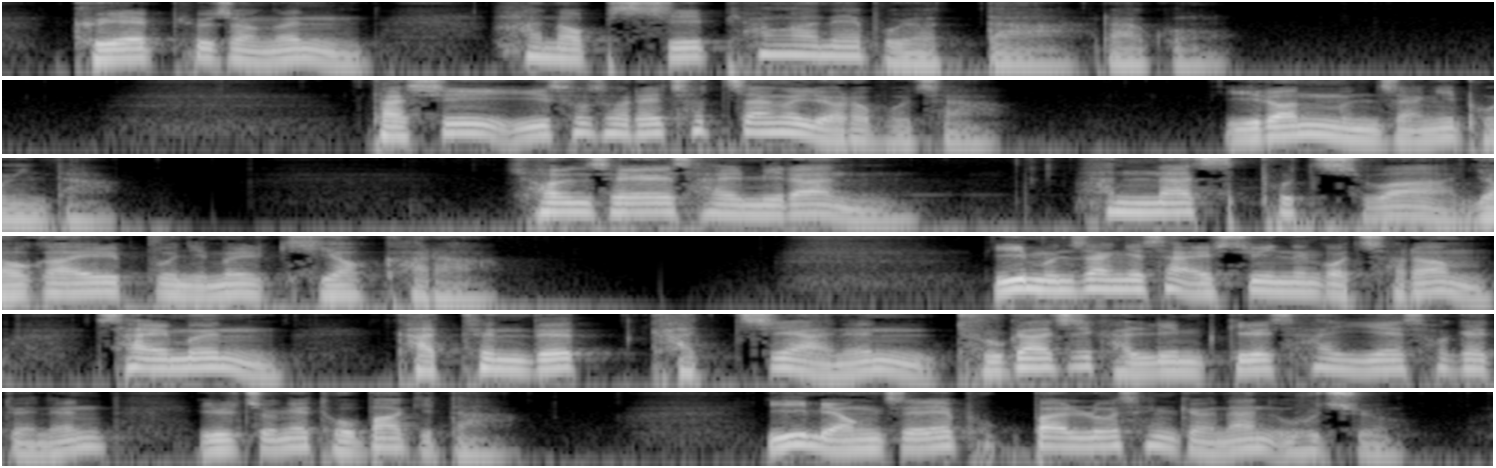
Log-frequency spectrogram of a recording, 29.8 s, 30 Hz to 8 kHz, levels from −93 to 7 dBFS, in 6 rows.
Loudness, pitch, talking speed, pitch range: -20 LUFS, 110 Hz, 225 characters per minute, 85-130 Hz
